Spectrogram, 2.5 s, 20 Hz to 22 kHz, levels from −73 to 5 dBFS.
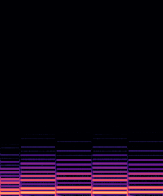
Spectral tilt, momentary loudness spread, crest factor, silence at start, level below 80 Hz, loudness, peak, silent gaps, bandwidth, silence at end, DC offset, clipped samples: -6.5 dB/octave; 4 LU; 8 dB; 0 s; -44 dBFS; -11 LUFS; -4 dBFS; none; 4.9 kHz; 0 s; under 0.1%; under 0.1%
